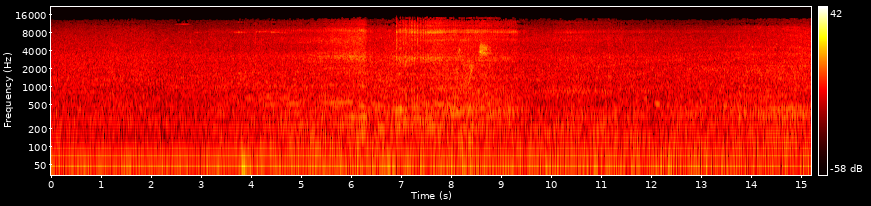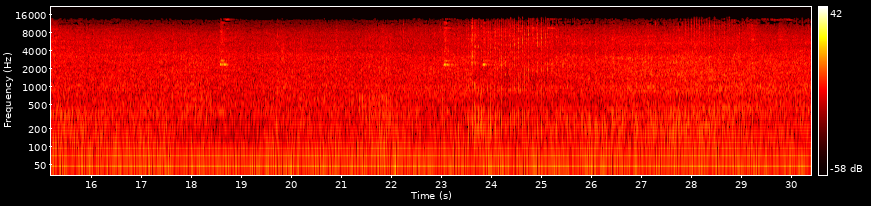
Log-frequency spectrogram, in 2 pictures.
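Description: Busy street traffic from cars and motorbikes, a steady rush of noise with indistinct voices. The traffic grows louder about six to nine seconds in as a vehicle passes.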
